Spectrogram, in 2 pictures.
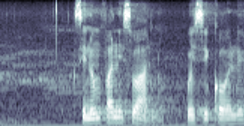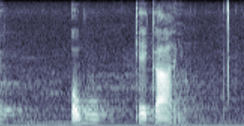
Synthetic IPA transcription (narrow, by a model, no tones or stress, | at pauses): sinom̩faniswanɔ | wesik̬ɔlɛ | oɓu | k̬ʼɛk̬ʼa̰ːjɔ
